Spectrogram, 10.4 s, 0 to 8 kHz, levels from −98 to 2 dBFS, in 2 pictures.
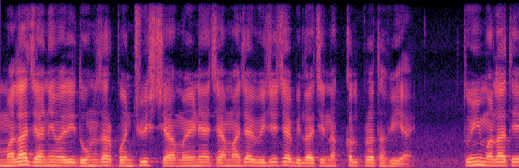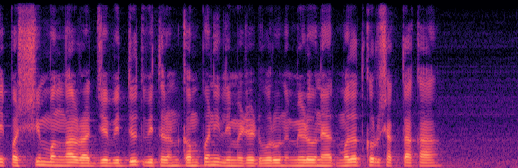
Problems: none marked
